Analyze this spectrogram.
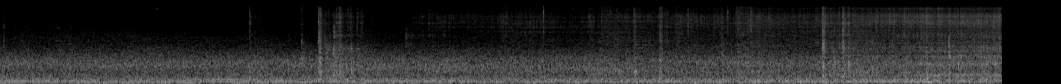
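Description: Steady outdoor background noise, a low rumble with a few faint scattered clicks, cutting off abruptly about ten seconds in.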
